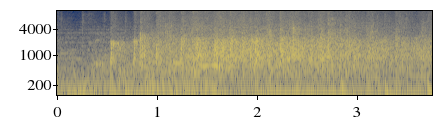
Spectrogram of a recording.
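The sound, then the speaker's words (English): Sustained applause from a panel of judges after student entrepreneurs pitch their venture, starting softly, then swelling after the first half second into a dense, steady patter of clapping that holds at an even loudness to the end. “Judges, your clap is”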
